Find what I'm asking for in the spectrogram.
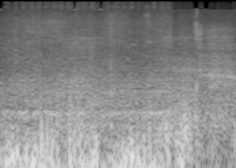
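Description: Honey bees buzzing around a hive frame while a queen is being marked outdoors, a dense continuous hum with passing individual buzzes close to the microphone, slight wind noise underneath.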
